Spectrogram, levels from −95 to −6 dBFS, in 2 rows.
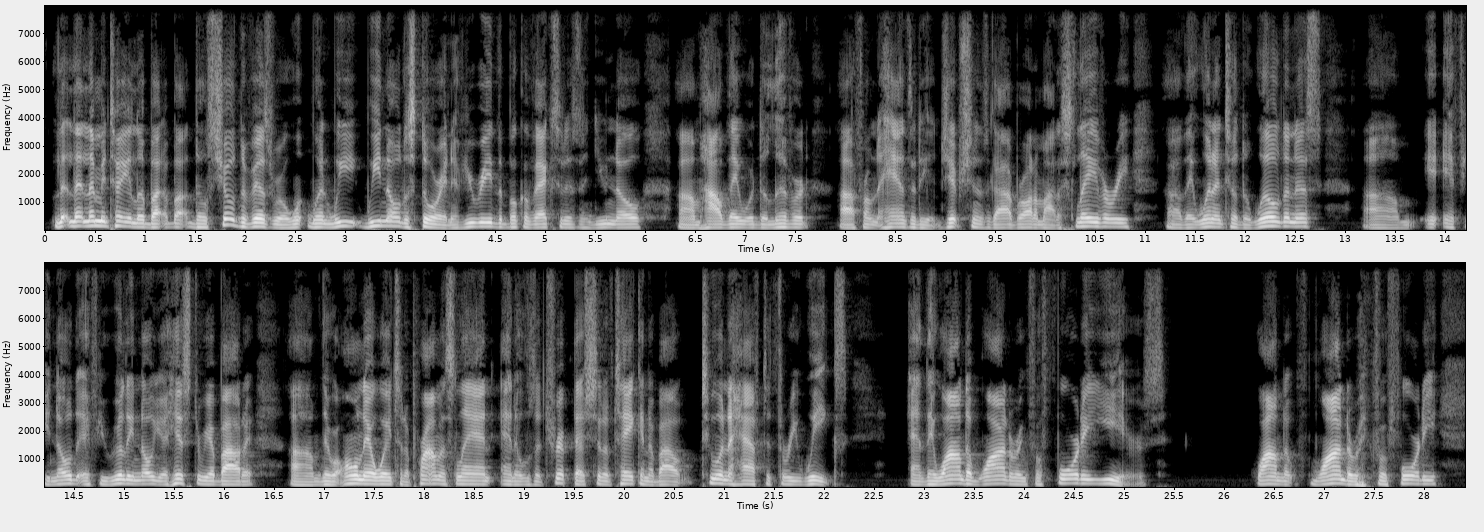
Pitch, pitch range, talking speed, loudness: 125 Hz, 110-140 Hz, 230 wpm, -23 LUFS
